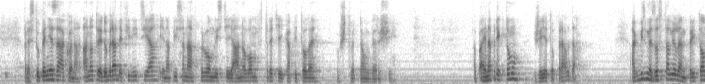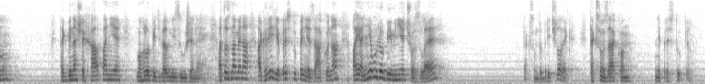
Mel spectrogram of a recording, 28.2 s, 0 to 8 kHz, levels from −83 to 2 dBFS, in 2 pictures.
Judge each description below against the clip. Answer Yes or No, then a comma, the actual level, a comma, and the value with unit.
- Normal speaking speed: Yes, average, 135 wpm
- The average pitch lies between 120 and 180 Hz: Yes, low, 135 Hz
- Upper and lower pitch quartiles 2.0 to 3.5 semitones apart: No, average, 4.0 semitones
